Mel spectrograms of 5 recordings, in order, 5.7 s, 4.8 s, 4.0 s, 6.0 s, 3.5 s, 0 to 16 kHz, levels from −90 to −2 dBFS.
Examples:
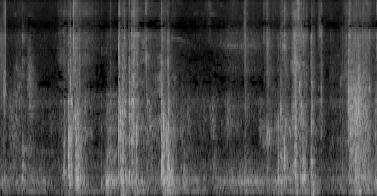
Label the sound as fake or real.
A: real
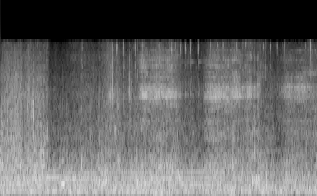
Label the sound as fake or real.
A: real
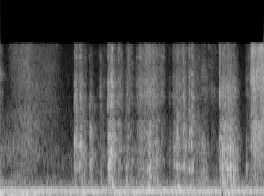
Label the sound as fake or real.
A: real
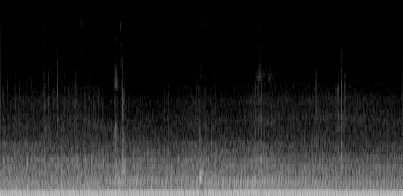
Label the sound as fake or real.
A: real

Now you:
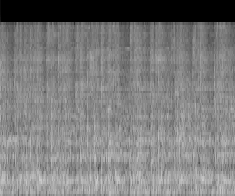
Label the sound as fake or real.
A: fake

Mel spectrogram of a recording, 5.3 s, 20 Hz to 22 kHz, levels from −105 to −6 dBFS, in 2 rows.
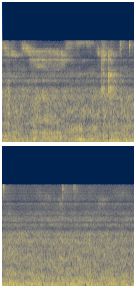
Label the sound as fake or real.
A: fake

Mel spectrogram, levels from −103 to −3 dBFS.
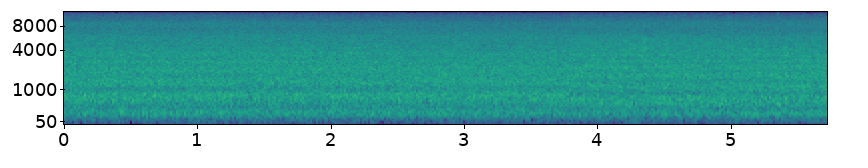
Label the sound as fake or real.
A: real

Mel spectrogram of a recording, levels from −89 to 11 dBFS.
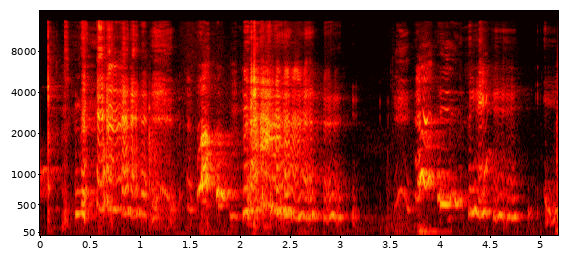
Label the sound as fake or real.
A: real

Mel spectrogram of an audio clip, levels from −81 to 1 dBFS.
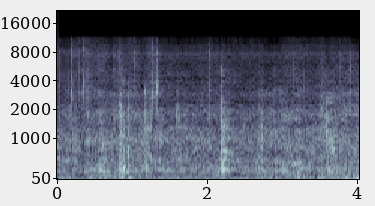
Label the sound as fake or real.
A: fake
